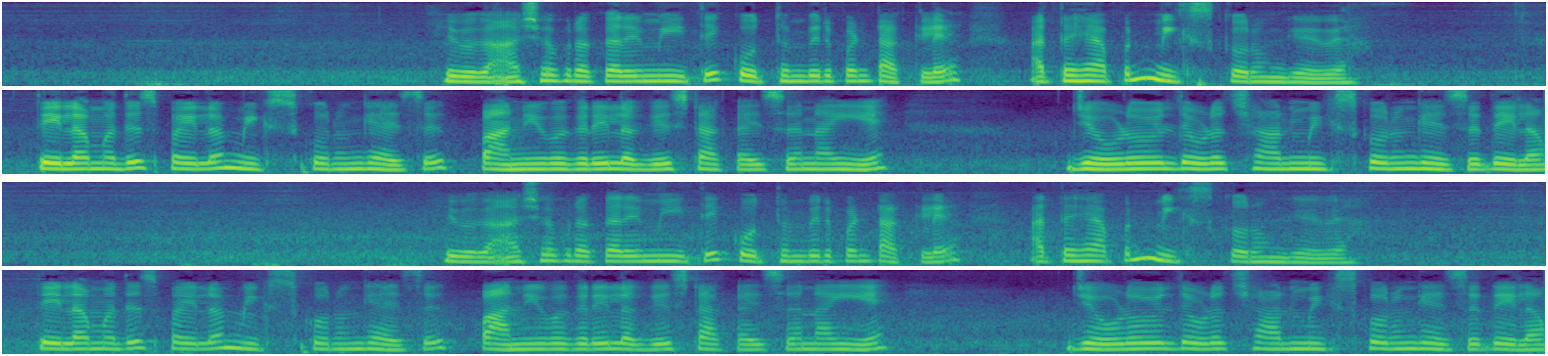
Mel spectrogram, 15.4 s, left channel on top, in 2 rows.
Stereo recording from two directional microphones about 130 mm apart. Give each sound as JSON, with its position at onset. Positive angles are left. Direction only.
{"t": 2.2, "sound": "speech", "side_deg": 45}
{"t": 7.9, "sound": "speech", "side_deg": 45}
{"t": 9.0, "sound": "a woman's voice", "side_deg": 30}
